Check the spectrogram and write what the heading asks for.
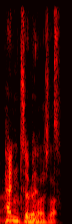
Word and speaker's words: Pentiment: And I said this wrong last time. – Pentiment. – Thank you. I struggled to say that word.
